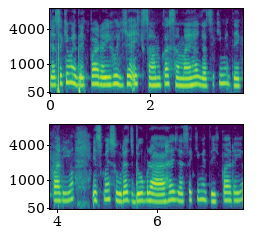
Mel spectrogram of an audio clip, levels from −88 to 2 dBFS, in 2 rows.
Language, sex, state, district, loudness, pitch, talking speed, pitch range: Hindi, female, Bihar, Katihar, -13 LUFS, 240 Hz, 250 wpm, 220-255 Hz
